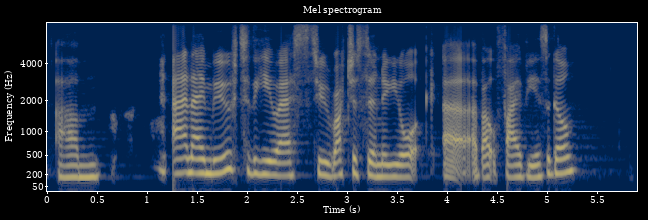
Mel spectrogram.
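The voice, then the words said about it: British accent. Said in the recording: “I'm originally from the UK. You might be able to tell that by my accent.”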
